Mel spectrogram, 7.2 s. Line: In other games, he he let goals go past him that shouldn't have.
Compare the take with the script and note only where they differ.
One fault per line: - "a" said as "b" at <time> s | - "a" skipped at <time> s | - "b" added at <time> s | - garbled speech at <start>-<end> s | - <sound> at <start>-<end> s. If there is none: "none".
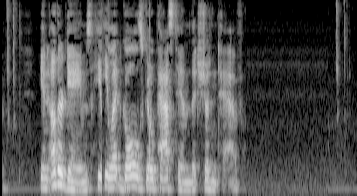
none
